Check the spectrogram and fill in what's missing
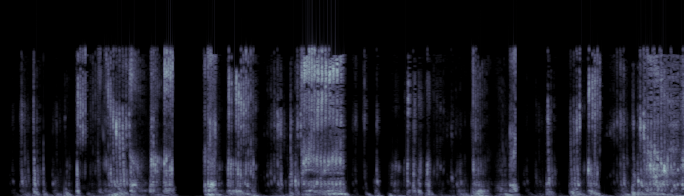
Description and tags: Just some dubstep growls I made in FL.
bass, monster, dubstep, growl, wobble, vocoder, low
